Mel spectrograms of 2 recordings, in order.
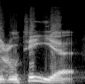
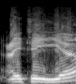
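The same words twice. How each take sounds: First: عتيا said "utiyya"; damma on ayn. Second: Said in the usual way. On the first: Shown as a demonstration. Teacher showing the variant, عتيا with opening u. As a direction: round the first vowel of عتيا to u. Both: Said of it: "قرأها بضم العين".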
